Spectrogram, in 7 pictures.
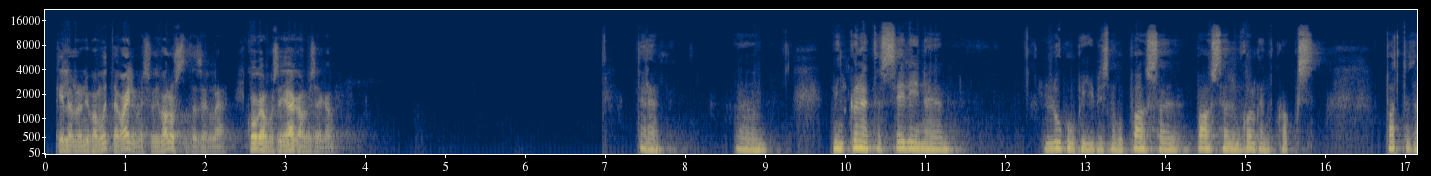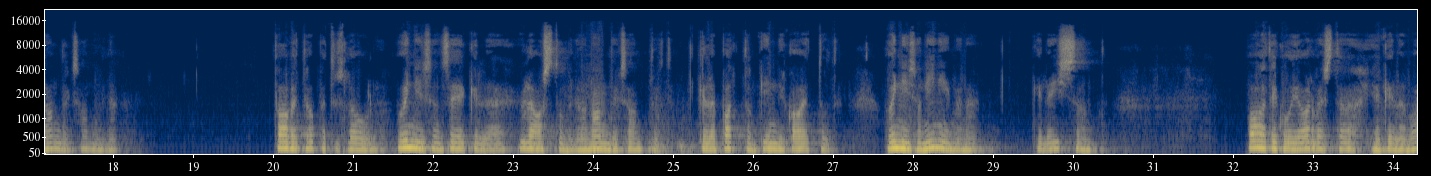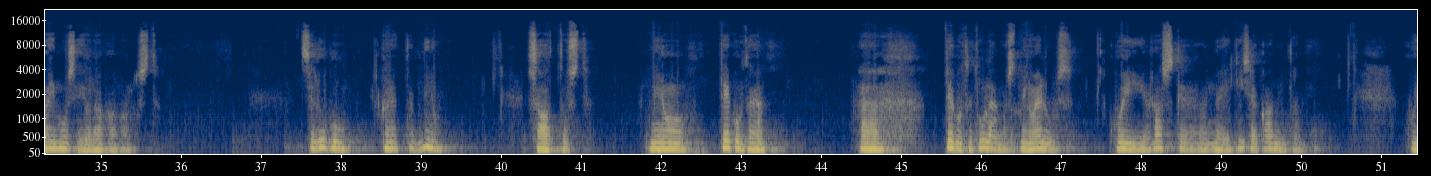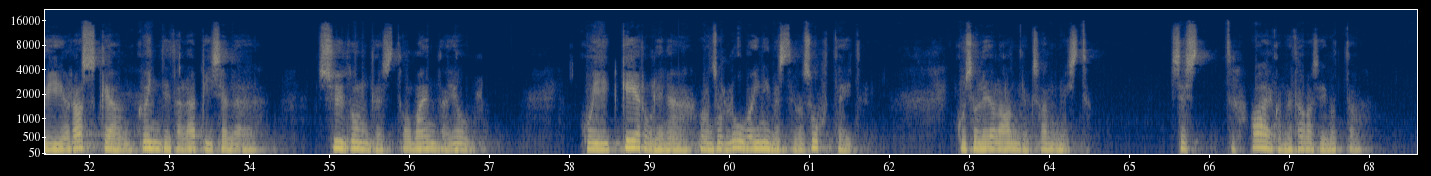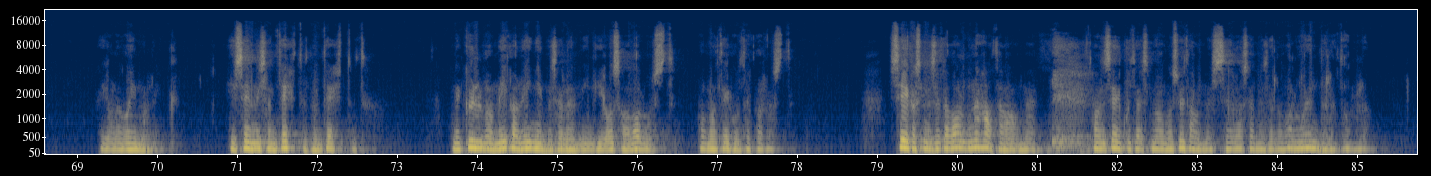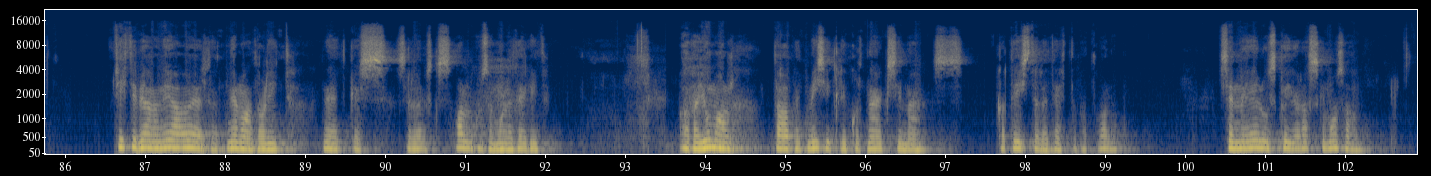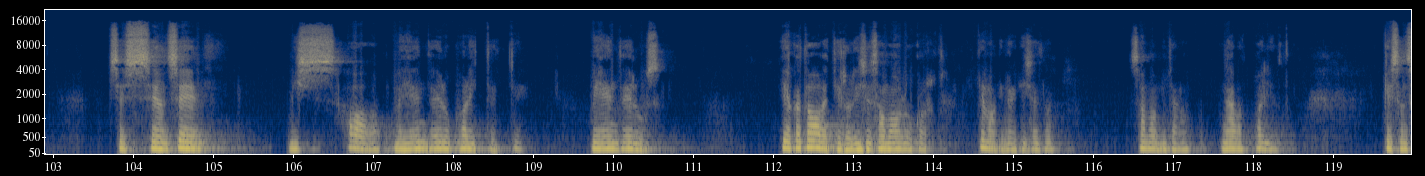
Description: Täna on kogudusel külas Saaremaalt Kuressaare kogudus ja koos toimub siin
